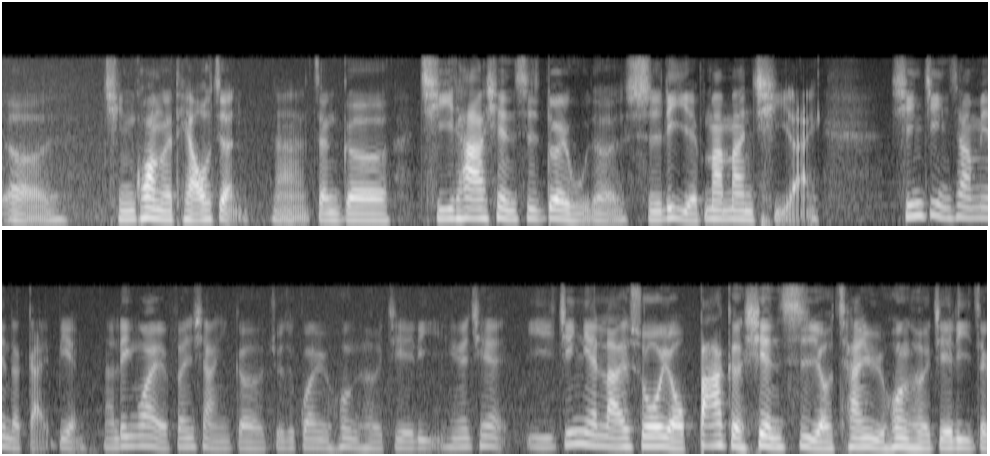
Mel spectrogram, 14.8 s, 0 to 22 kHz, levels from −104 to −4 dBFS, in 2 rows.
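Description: No technical faults are present.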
